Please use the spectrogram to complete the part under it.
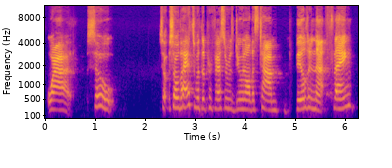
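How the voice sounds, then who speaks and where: A woman playing a gruff, suspicious, excitable country sheriff in an old-style radio play. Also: a little high, measured pace. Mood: disbelieving. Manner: brusque, disbelieving.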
